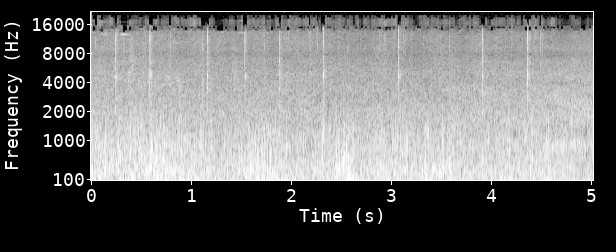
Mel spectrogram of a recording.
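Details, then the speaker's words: Carraro Sportive 225 24-speed bicycle while pedalling: crisp, light ticks about every third of a second from the chain under heavy wind noise. Chain ticking, cause unknown. "vallah zincirden ses geliyor. Ha tıkır tıkır tıkır tıkır."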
